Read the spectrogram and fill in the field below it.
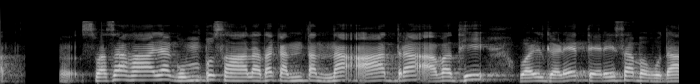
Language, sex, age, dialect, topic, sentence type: Kannada, male, 60-100, Central, banking, question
